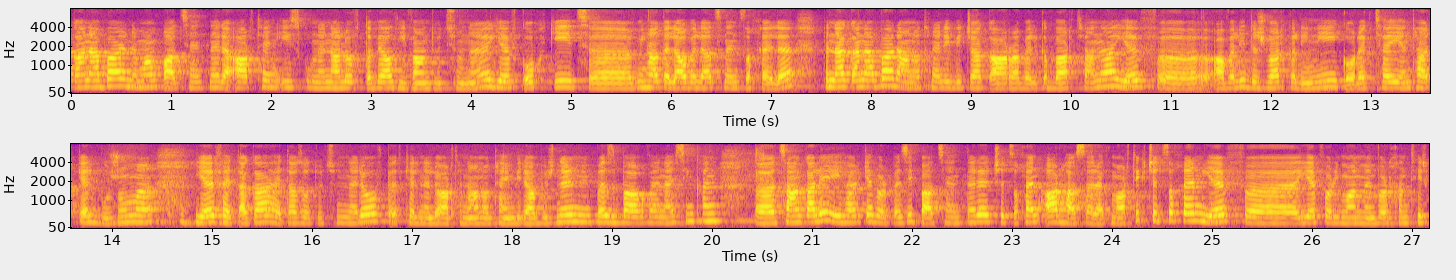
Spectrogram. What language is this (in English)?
Romanian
